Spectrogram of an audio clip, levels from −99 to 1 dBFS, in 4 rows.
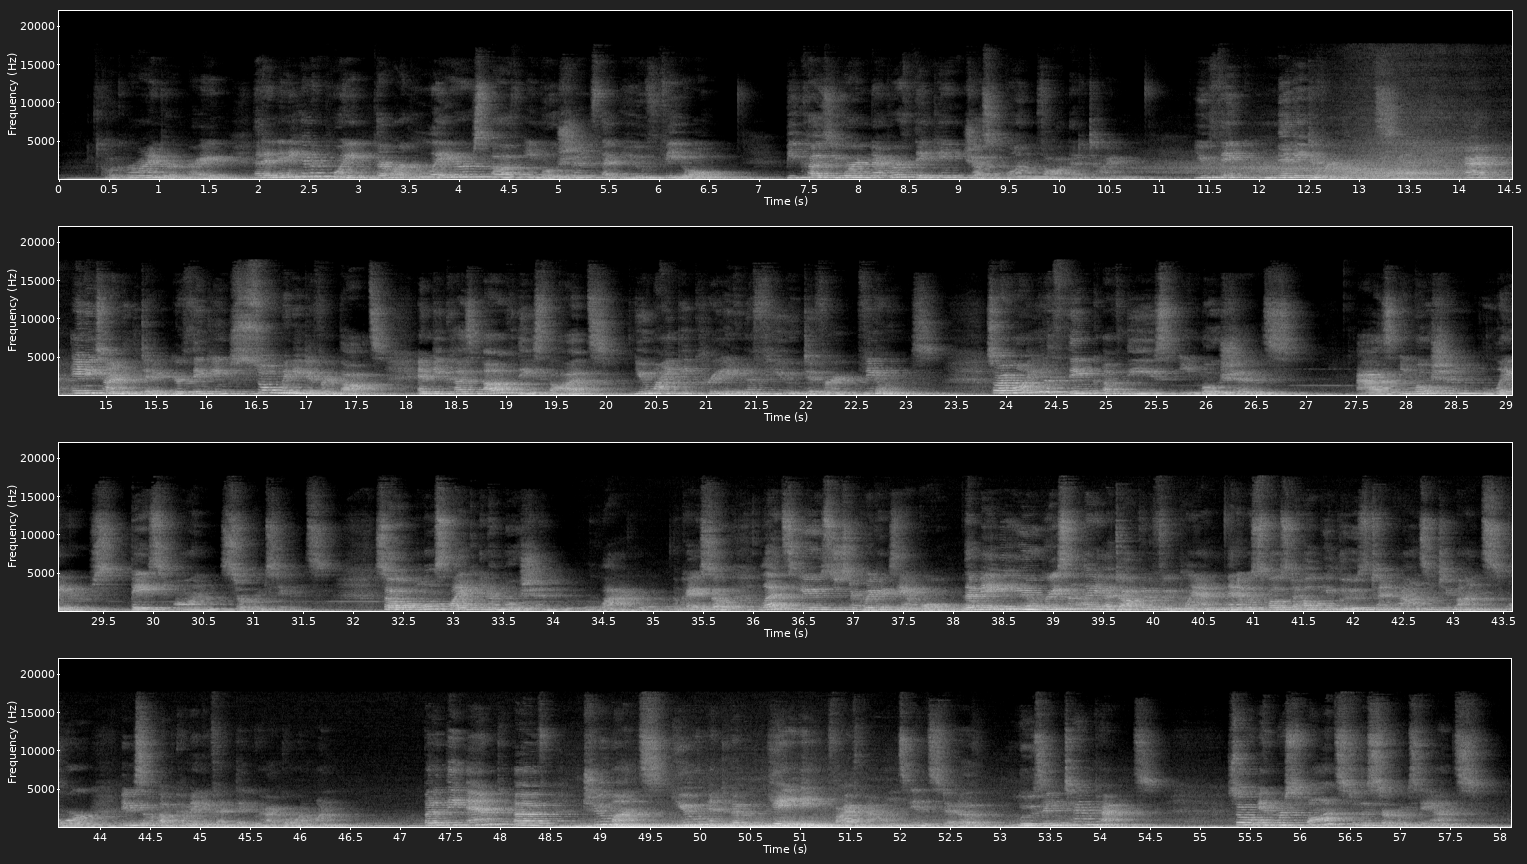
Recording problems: room echo; strong; dies away in 1.6 s
off-mic speech; far
traffic noise; loud; throughout; as loud as the speech

